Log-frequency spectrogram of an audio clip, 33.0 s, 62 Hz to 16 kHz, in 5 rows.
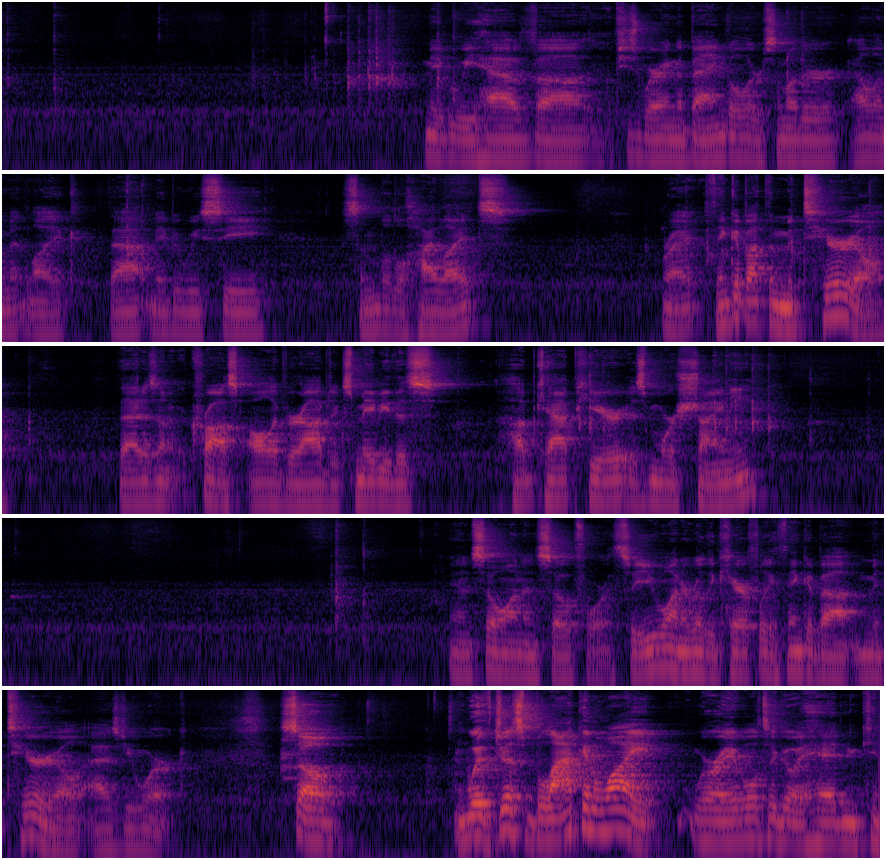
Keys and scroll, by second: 0.0 space, 1.4 space, 2.5 super+=, 3.2 space, 5.9 l, 7.5 b, 11.7 super+-, 12.3 super+-, 13.1 space, 17.6 super+z, 18.5 ], 22.3 space.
